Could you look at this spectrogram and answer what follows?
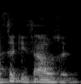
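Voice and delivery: normal talking voice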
